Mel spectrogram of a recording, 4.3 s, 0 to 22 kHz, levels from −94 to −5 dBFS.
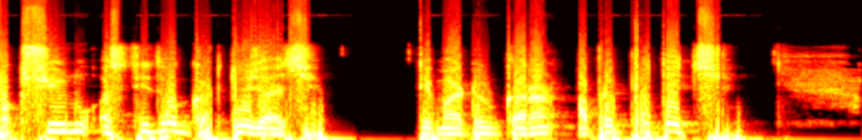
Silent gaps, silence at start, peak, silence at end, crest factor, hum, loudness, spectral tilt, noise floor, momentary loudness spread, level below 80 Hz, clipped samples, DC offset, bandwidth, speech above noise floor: none; 0 s; 0 dBFS; 0 s; 6 dB; none; -6 LUFS; -4 dB/octave; -29 dBFS; 6 LU; -14 dBFS; under 0.1%; under 0.1%; over 20 kHz; 24 dB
